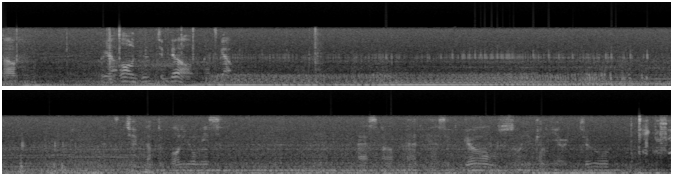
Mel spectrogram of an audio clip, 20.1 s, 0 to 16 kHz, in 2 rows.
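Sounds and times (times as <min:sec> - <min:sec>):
car engine rumble: 0:00.0 - 0:20.0
road noise: 0:00.0 - 0:20.0.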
